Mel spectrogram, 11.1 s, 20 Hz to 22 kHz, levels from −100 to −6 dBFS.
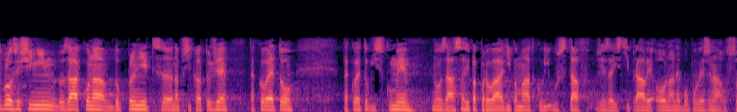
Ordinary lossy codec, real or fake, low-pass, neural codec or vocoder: MP3, 24 kbps; real; 5.4 kHz; none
